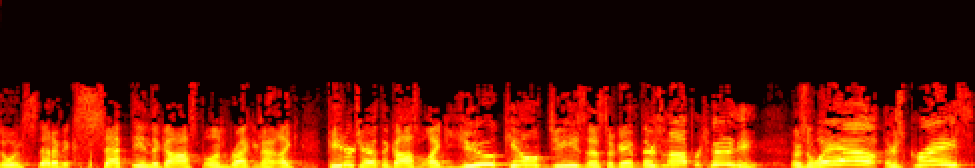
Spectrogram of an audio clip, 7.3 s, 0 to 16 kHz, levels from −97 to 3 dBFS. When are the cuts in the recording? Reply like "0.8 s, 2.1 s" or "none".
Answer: 2.7 s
